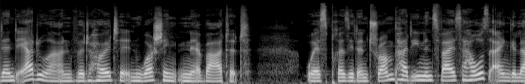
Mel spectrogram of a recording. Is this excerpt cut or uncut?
uncut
